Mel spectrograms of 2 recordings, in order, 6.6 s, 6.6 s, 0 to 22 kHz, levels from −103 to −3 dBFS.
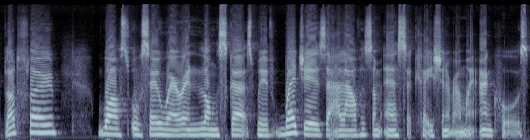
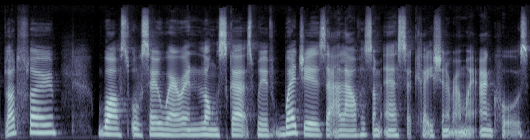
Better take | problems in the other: second | distortion; slight; 4% of the sound clipped

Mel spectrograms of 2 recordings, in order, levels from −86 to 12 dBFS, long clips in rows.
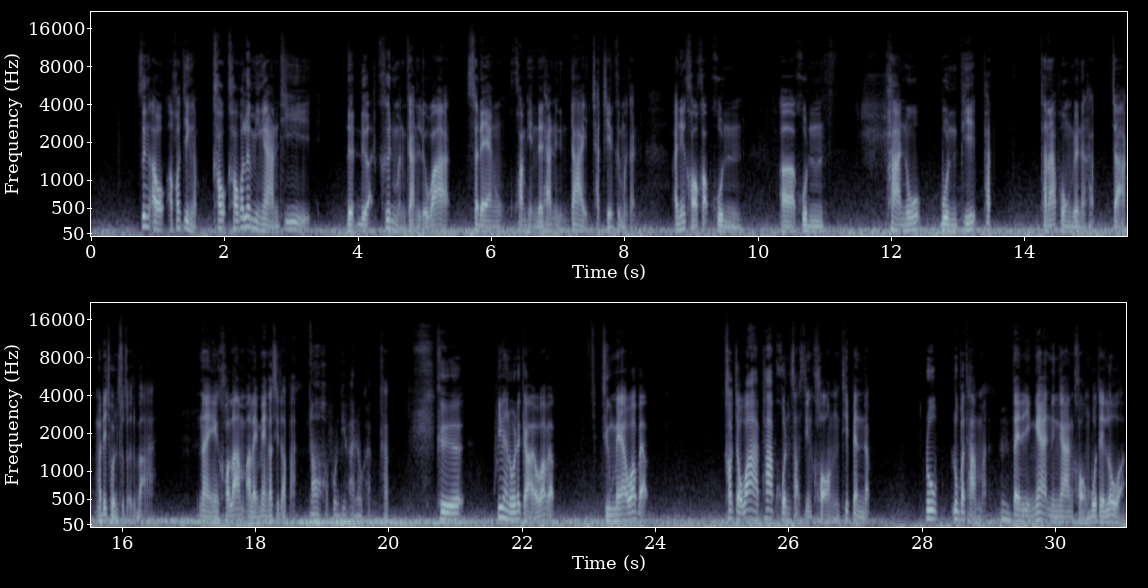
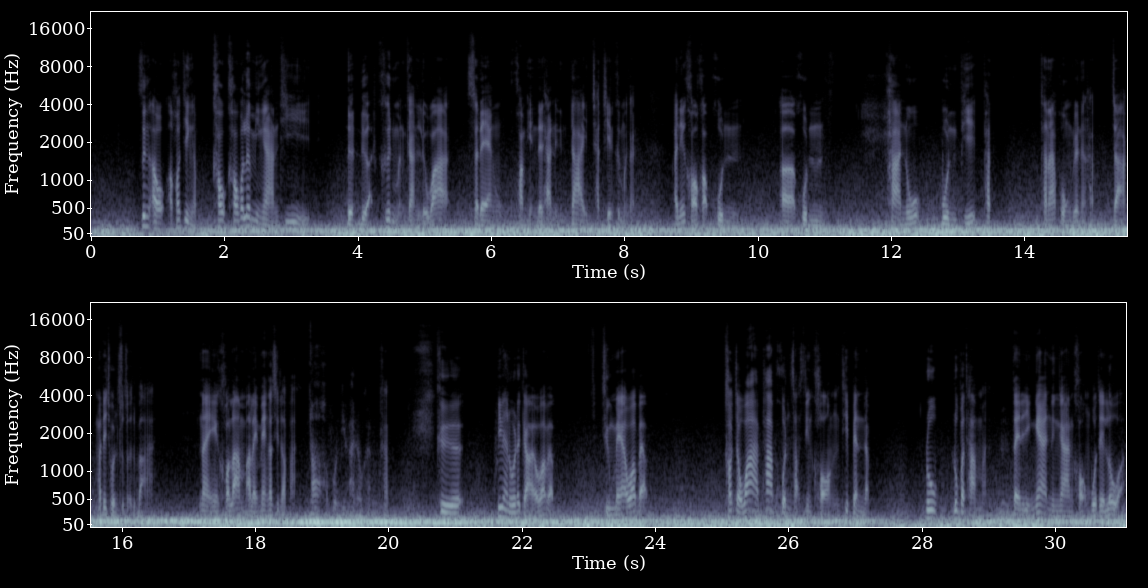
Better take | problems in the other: first | low rumble; loud; throughout; 7 dB below the speech; faint in the first

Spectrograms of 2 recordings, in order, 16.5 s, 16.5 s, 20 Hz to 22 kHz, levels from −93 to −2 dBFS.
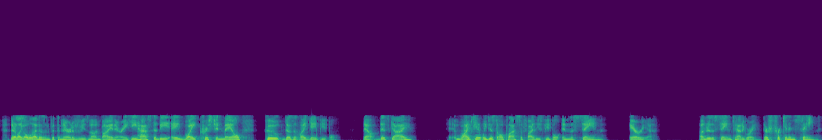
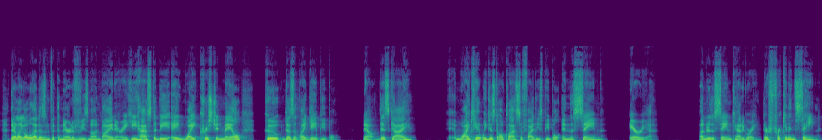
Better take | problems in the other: second | garbled, watery; badly; nothing above 4 kHz

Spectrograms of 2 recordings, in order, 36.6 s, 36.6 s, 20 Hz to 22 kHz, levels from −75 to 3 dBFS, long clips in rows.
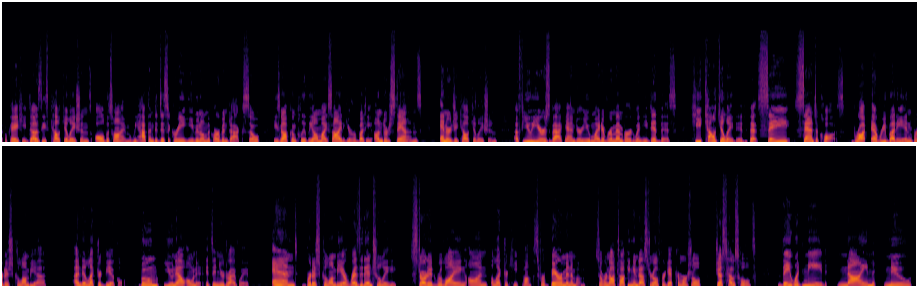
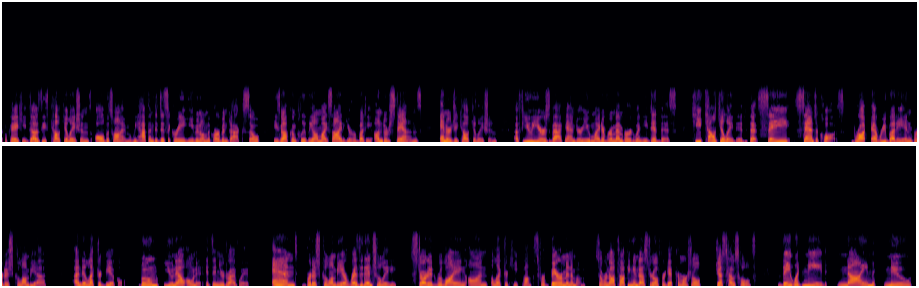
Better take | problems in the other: first | garbled, watery; badly; nothing above 8 kHz

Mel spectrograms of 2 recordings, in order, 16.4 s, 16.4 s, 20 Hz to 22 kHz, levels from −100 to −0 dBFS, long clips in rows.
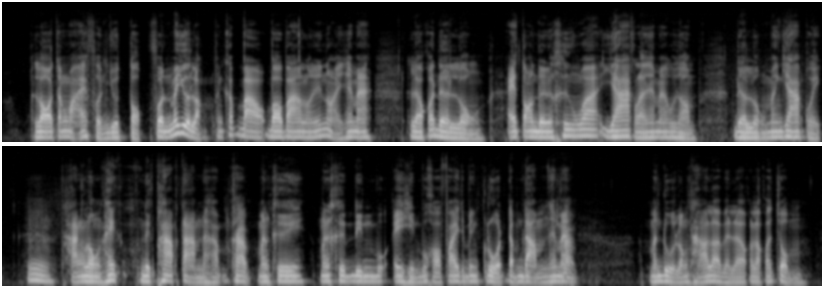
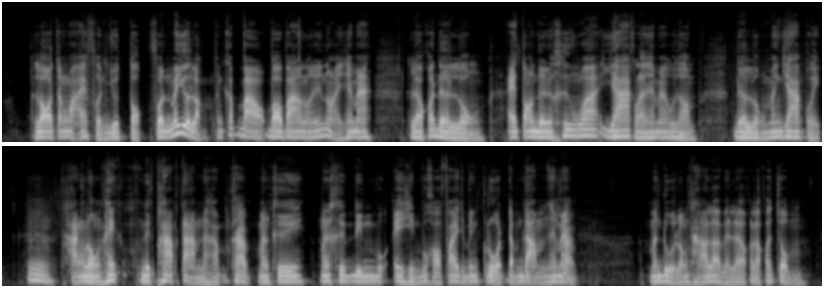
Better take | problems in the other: neither | none

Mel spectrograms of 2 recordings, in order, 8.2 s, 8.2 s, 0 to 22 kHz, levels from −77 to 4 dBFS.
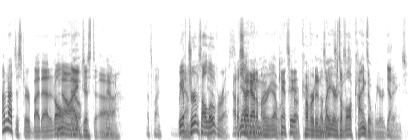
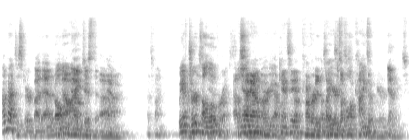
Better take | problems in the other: first | off-mic speech; far // room echo; slight; dies away in 0.3 s

